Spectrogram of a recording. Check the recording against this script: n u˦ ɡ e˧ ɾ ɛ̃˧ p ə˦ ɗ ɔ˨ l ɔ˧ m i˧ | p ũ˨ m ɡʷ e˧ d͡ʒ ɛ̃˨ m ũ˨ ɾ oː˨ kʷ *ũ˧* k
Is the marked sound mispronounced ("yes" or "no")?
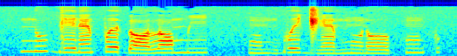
no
